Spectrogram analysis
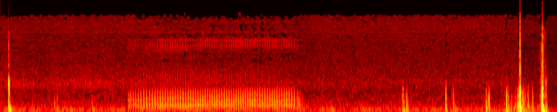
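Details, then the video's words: French Bulldog fast asleep indoors, snoring: one long, low, rattling rumble lasting nearly two seconds between quieter breaths, followed by several sharp clicks and taps. "Bulldog Francês roncando"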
